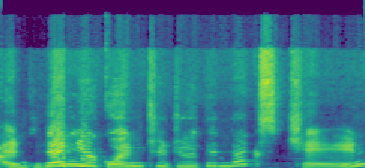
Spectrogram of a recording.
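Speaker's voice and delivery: put-on sweet British accent. Imitating a crochet tutorial host's way of talking: sweet British accent. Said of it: "I don't do that accent very well".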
